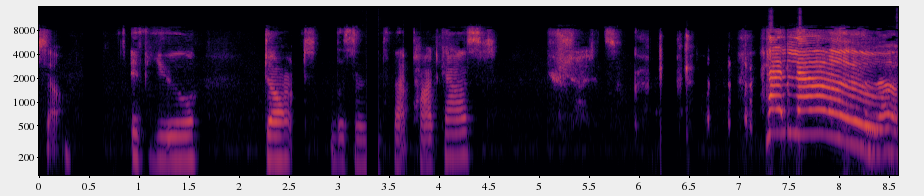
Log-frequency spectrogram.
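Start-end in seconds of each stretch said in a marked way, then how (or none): 7.2-8.6 high, loud mock Scottish accent. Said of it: "are we doing the Scottish accent?".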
